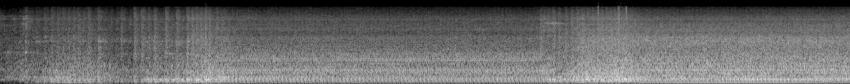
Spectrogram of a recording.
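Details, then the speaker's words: Small engine with ignition coil air gap at 0.040 in versus the recommended 0.010: fires right up, steady even buzz with brief throttle rise, no stumbling; hasn't started running rough. "Hasn't even started running rough or anything."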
